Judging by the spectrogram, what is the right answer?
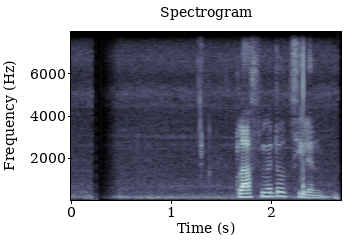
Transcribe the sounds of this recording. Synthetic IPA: klasmeʈot͡ɕʰilen

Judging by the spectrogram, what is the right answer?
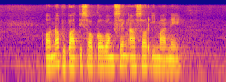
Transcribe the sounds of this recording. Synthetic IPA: ʔɔnɔb̥ṳpat̪isɔkɔwɔŋsɪŋʔasɔrimane

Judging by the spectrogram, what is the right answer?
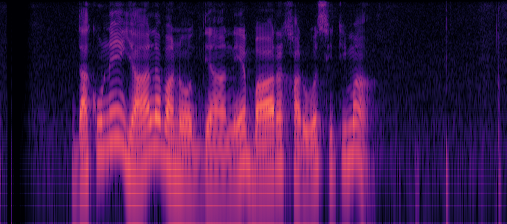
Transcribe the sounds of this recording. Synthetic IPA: d̪akuneːjaːləʋanoːd̪jaːnejəbaːɾəkaɾuʋəsiʈimaː

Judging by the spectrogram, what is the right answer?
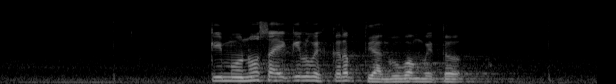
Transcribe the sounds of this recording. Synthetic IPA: kimonosaikiluwɪhkəɾəp̚d̪̥i̤aŋɡuwɔŋwed̪̥ɔ̤ʔ

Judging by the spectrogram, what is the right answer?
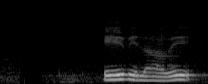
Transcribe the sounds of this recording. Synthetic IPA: eːʋelaːʋe

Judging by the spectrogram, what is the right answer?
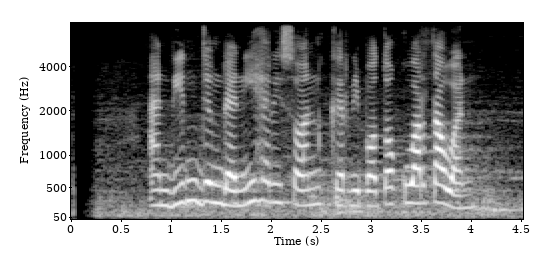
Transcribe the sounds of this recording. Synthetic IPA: ʔandind͡ʒɨŋdaniɦɛɾisɔnkɨrdipɔt̪ɔkuwart̪awan

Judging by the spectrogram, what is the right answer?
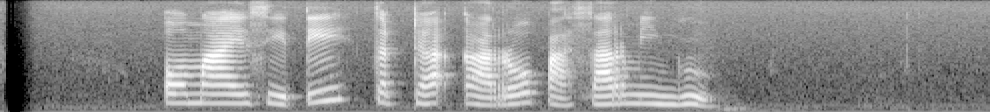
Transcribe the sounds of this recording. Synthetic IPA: ʔomaesit̪it͡ʃəɖ̥a̤ʔkaɾopasarmiŋɡu

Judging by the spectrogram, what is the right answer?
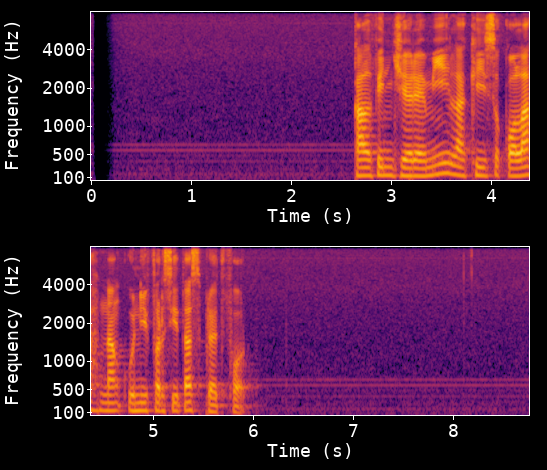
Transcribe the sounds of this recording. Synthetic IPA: kalfind͡ʒɛɾemilaɡ̥i̤səkolahnaŋunifərsit̪asb̥ɾɛt̪̚fɔ̰rt̪̚

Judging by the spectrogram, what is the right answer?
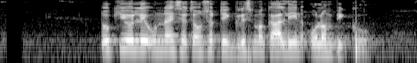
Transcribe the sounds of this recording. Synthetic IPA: ʈokijoleunːajsːʌt͡sʌ̃w̃sʌʈːiɡɾismʌkalinolʌmpikːo̰

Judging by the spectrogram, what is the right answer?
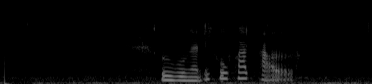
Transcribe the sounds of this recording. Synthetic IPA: hubuŋanʔikufat̪a̰l

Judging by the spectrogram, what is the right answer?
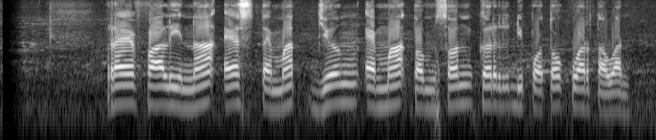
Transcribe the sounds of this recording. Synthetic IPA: rɛfalinaɛst̪ɛmat̪̚d͡ʒɨŋɛmat̪ɔmsɔnkɨrdipɔt̪ɔkuwart̪awan

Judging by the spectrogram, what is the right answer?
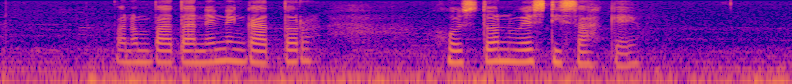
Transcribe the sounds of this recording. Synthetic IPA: pənəmpat̪anenɪŋkat̪ɔr | hɔst̪ɔnwɪsd̪̥i̤sahke

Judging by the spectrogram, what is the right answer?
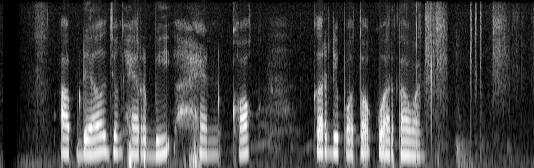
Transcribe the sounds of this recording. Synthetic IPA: ʔap̚dɛld͡ʒɨŋhɛrbihɛnkʰɔkː | ɨrdipɔt̪ɔ̰kuwa̰rt̪awan

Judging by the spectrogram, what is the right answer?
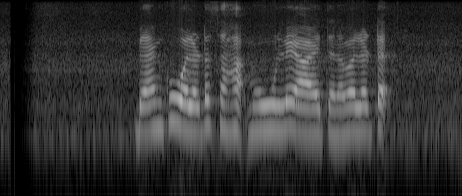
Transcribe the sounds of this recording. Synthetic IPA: bæŋkuʋələʈəsaɦamuːlːeaːjət̪ənəʋələʈə

